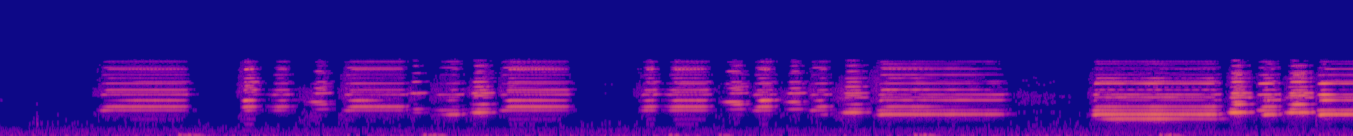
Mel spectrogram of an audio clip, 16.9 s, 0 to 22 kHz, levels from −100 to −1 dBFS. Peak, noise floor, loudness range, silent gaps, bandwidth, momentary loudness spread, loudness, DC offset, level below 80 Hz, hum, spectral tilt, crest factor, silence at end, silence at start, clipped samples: -24 dBFS; -77 dBFS; 7 LU; none; 4.3 kHz; 15 LU; -44 LUFS; under 0.1%; -80 dBFS; none; 2.5 dB/octave; 22 dB; 0 s; 1.25 s; under 0.1%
